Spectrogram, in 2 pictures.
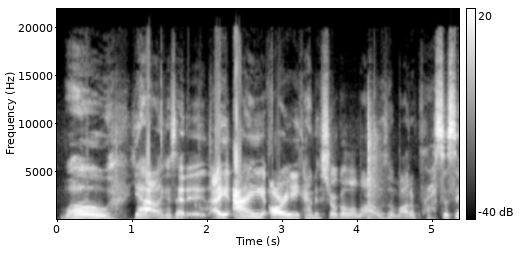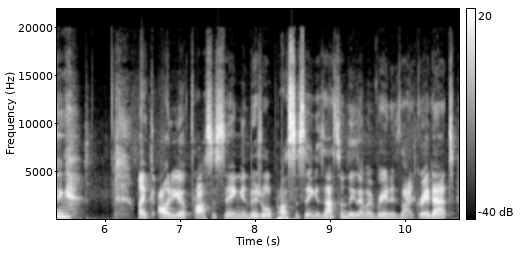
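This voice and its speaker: A woman's voice: on the high side, moderate pace, fairly bright tone. A young woman hosting a reaction video, sounding tired with a slightly worn voice, rambling casually with many fillers and restarts.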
